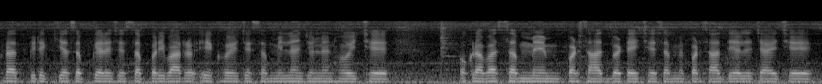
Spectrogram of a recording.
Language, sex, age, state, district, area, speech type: Maithili, male, 30-45, Bihar, Purnia, rural, spontaneous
